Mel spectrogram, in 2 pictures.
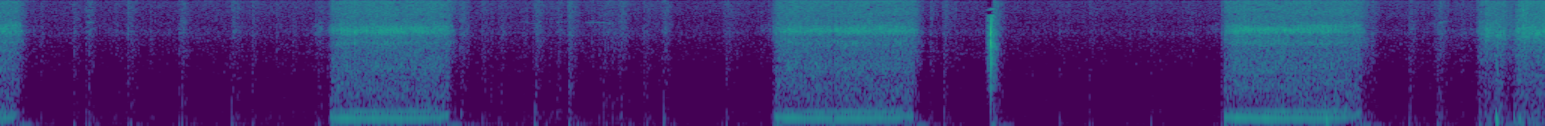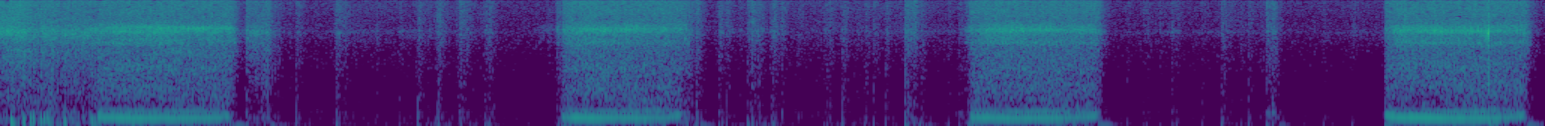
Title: Snoring Little Kitty Cat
